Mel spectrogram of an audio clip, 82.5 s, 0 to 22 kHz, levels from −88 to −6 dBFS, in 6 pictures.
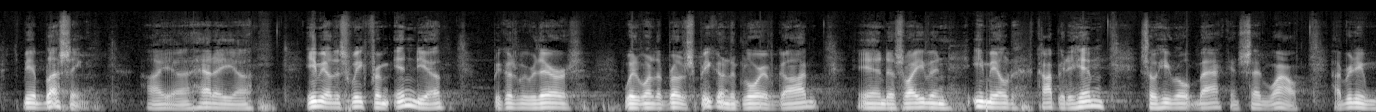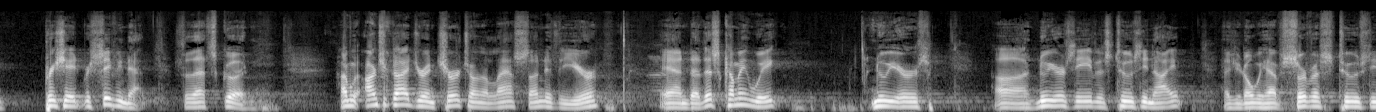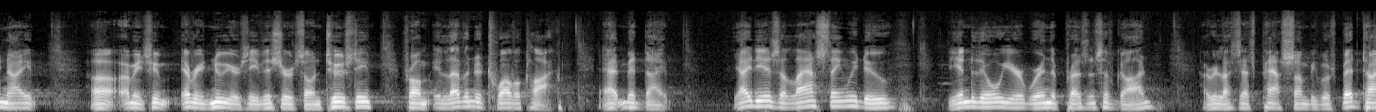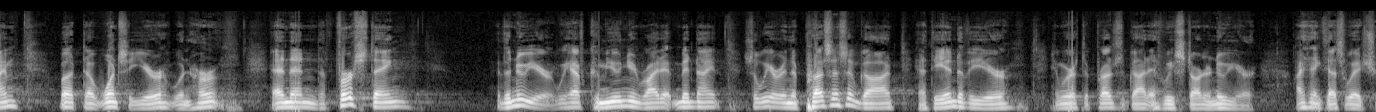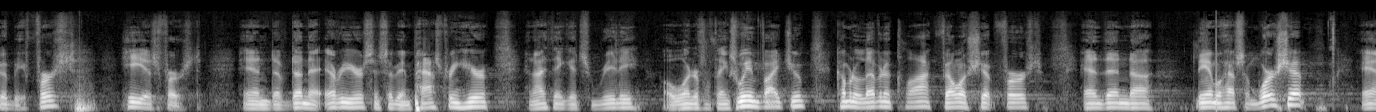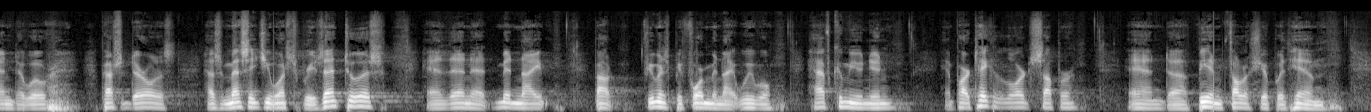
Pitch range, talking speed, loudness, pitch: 110-135 Hz, 200 wpm, -19 LUFS, 120 Hz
